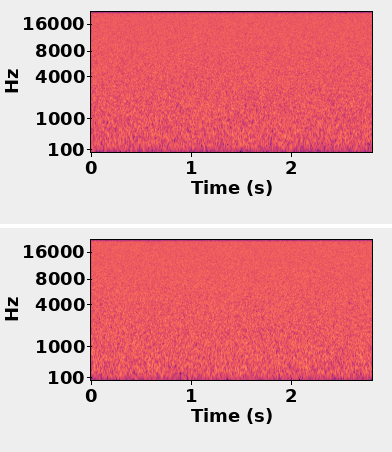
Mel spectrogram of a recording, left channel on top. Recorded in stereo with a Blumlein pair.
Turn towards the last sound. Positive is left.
No sound to turn to.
